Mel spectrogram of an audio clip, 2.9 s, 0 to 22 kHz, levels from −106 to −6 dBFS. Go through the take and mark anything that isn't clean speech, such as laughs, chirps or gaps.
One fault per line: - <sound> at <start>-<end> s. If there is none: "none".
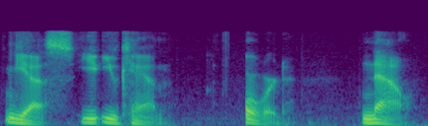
- dropout at 1.5-1.6 s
